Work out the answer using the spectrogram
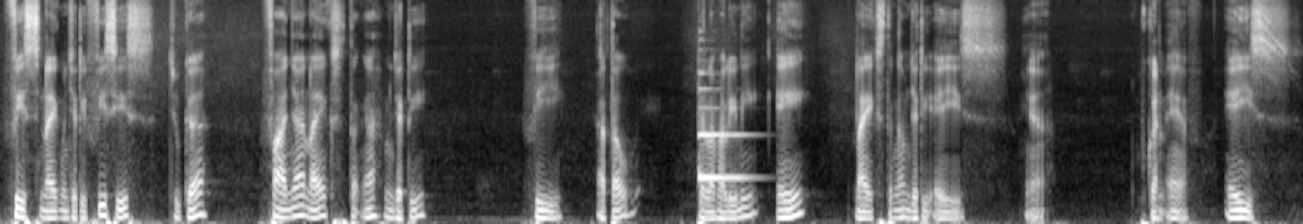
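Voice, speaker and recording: A man's voice: lowish voice, takes it slowly, gravelly, long pauses, heavy background noise. A man teaching music theory, patiently naming notes one by one and checking in with "ya". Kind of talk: explaining music theory lesson. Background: piano playing.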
